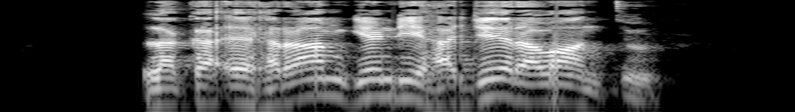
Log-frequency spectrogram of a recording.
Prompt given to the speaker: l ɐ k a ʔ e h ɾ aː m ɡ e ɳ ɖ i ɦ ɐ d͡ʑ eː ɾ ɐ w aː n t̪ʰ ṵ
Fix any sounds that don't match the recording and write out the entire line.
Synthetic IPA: l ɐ k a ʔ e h ɾ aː m ɡ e ɳ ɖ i ɦ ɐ d͡ʑ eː ɾ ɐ w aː n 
